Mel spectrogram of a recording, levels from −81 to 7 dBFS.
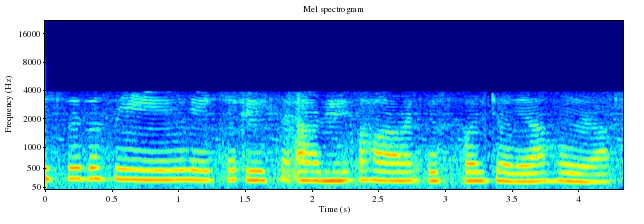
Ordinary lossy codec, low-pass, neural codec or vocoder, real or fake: AAC, 16 kbps; 7.2 kHz; codec, 24 kHz, 0.9 kbps, WavTokenizer, medium music audio release; fake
